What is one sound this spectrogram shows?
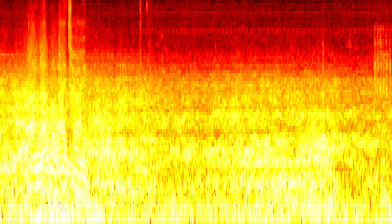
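Strong wind rumbles and buffets loudly outdoors.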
